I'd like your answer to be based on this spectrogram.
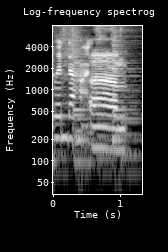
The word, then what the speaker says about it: Linda Hunt: He says, "She does sort of look like Inda Hunt." Is that how you say her name? I don't know. From NCIS LA, but really... – I think it's Linda. – Oh yeah, Linda. It is Linda.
